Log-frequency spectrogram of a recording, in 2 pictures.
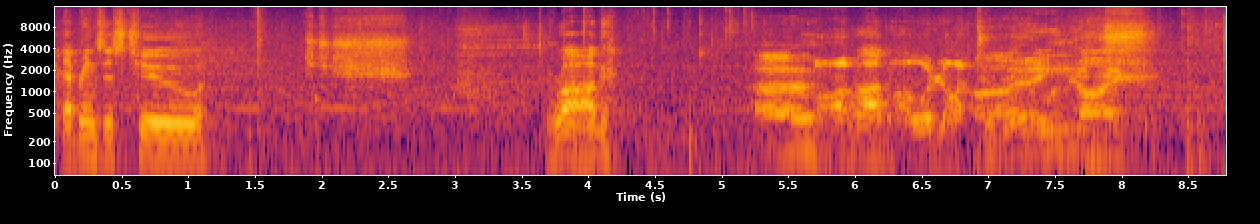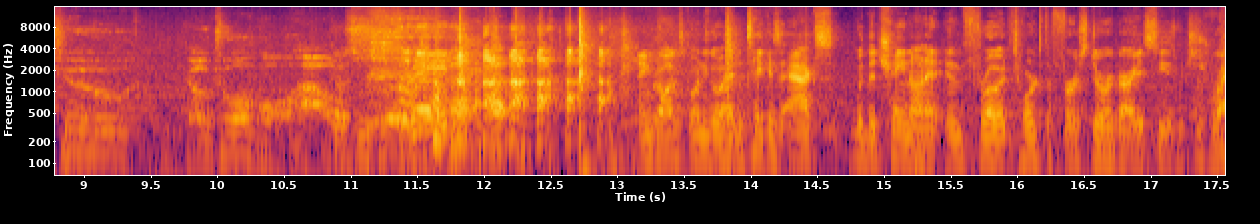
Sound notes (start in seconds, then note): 4.5 Grog voice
